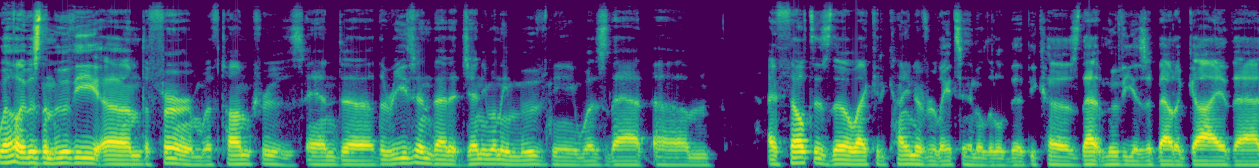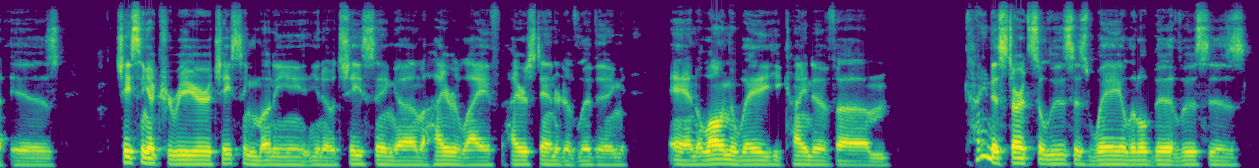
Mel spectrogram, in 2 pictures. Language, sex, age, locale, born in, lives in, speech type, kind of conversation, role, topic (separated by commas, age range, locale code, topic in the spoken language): English, male, 30-34, en-US, United States, United States, conversation, unstructured, none, What was the last movie, show, or book that genuinely moved you, and what about it resonated?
